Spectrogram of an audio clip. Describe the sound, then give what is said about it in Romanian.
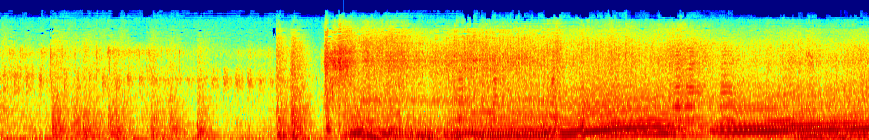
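A car engine chugs and idles unevenly, then catches with a burst and revs loudly, its pitch climbing and shifting through gears as the car pulls away, in the radio play Gorila sau Ultima misiune. No one speaks. “La mașină, Boleș!”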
